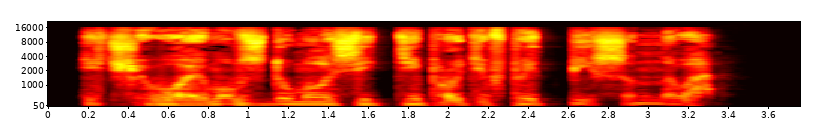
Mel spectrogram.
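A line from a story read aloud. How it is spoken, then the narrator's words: Whispering. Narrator (Russian): шептались одни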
